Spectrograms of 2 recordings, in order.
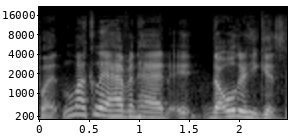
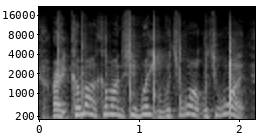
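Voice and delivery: high-pitched, hurried pestering; mock impatient nagging; impatient dad; 10 semitones higher, faster than usual. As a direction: imitate a dad rushing someone to order. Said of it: "he just doesn't have any patience".

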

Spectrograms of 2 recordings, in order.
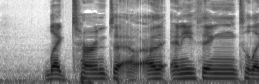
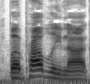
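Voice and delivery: ordinary talk, nothing marked

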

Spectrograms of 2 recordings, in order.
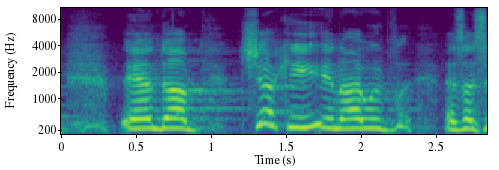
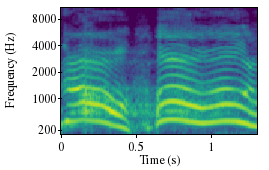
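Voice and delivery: high yelps of being stung; mock pain yelps; 9 semitones higher, 3 dB louder, much slower than usual. Boy getting stung while wrestling, mock pained yelps. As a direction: yelp as each sting lands.

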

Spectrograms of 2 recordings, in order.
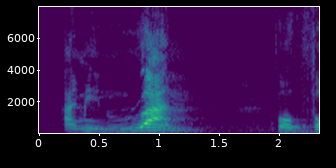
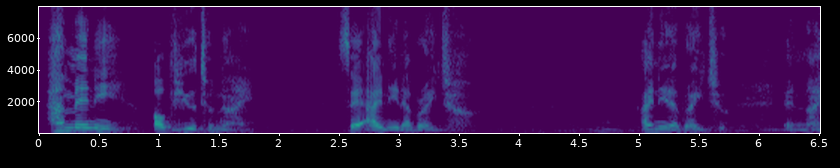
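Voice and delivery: low, much softer prayer voice; 4 semitones lower, 13 dB quieter than usual. Acted. Preacher invites the sick forward, low and soft. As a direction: draw them gently to the altar. Quiet altar call and prayer.

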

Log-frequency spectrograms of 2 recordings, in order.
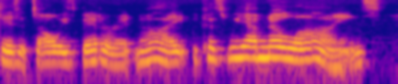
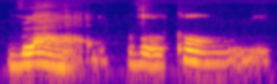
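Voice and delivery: "Vlad Volconi" drawn out slow and lower in a vampire accent; slow, lower Transylvanian vampire accent on "Vlad Volconi"; 3 semitones lower, much slower than usual. Shown as a demonstration. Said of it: "if you say it with my accent".

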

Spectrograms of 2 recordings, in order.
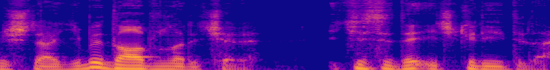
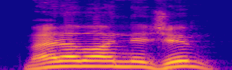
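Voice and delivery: loud, high call to his mother across the yard; greeting his mother with a loud, high call; 9 semitones higher, 11 dB louder than usual. A narrator's reading. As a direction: call out to her from the steps. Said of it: "diye seslendi".

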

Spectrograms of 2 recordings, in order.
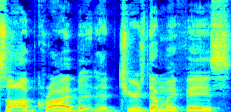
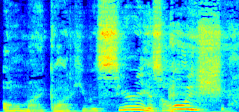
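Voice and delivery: stunned disbelief; 10 semitones higher than usual. Retold or imitated. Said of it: "she's just sitting there with this whole, like".

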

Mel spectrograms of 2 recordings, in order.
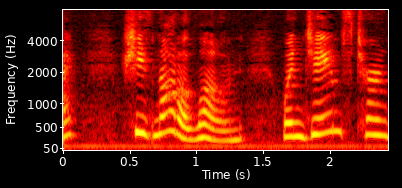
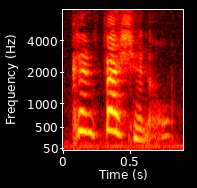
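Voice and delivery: ordinary delivery, nothing marked

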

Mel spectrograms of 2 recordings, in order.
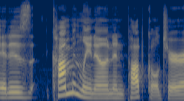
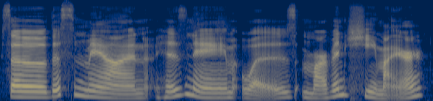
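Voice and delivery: slow dramatic telling; much slower than usual. Acted. Dramatic story opening.

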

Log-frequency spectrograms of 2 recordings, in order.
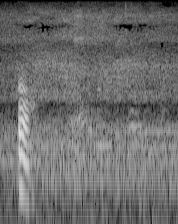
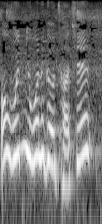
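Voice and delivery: mock teasing question; 8 semitones higher than usual. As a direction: mimic the teaser, egging him on. Mimicking a teaser's question.

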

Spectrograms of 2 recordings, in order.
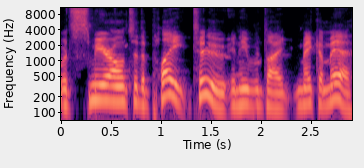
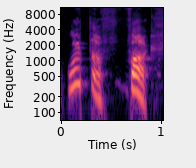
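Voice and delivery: incredulous; 10 semitones higher than usual. Real, not acted. Mocking disbelief.

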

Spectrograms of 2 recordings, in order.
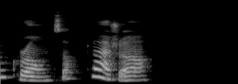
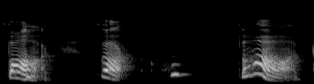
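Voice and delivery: keening; 3 semitones higher, 4 dB louder, slower than usual. A narrator's reading. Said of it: "Crowley keened and pushed himself forward".

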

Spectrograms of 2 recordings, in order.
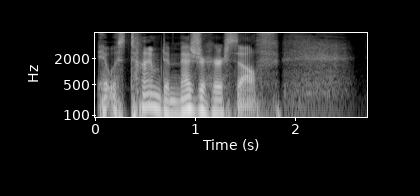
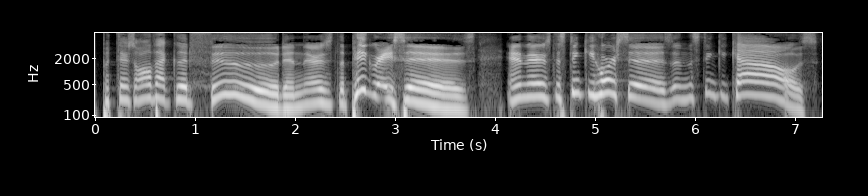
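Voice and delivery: high, enthusiastic mom's voice; excited coaxing; 12 semitones higher, 5 dB louder than usual. Acted. Mommy coaxes Daphne.

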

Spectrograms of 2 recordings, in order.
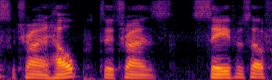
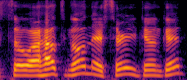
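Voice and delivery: high, loud, mock-friendly nerd voice; nerdy guy; 10 semitones higher, 6 dB louder than usual. Bow-tied driver greeting a tough guy, high nerdy voice. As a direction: greet him as a hammed-up nerd. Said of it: "just looking like a nerd".

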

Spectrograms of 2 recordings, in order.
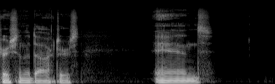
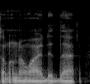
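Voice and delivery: normal talking voice

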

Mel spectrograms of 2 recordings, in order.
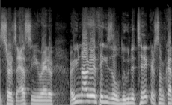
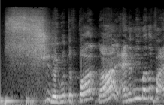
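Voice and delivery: hostile ancient locals; 10 semitones higher than usual. Pretend. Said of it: "turn around like".

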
